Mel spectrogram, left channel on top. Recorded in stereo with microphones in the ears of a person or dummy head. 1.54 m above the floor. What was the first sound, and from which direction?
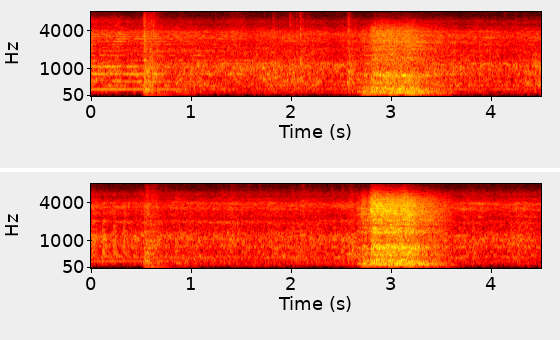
A sliding door, 85° left.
